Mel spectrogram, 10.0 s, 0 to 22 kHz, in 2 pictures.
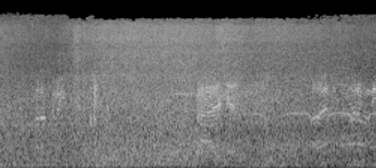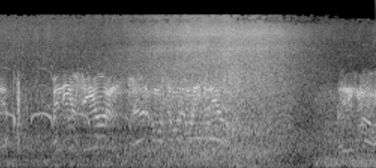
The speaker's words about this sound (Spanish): Rugido del mar registrado en el pueblo costero Camarones, provincia de Chubut, ubicado a 252 kilómetros de Treleu y a 262 de Comodoro Rivadavia.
